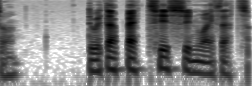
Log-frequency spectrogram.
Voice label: "betys", Welsh

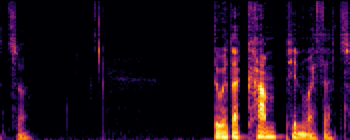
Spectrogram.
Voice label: "camp", Welsh

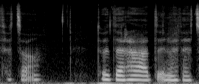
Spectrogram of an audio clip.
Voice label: "rhad", Welsh

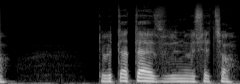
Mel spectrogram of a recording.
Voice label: "deddf" Welsh

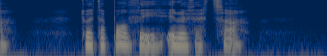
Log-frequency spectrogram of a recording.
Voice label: "boddi", Welsh

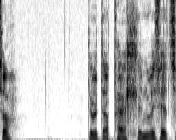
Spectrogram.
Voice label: "pell", Welsh

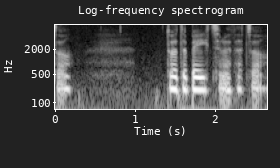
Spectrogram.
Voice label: "beit", Welsh

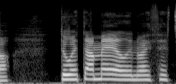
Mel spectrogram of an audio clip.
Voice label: "meel", Welsh

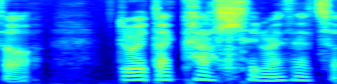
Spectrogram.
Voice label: "call", Welsh

